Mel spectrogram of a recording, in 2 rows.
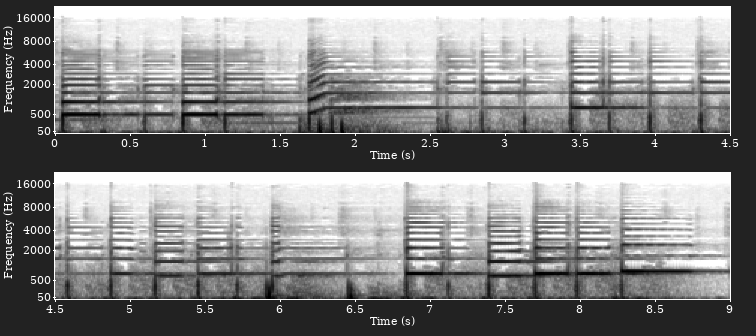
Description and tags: solo loops 1
nice high guitar solo sounds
